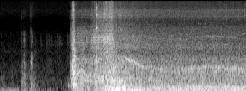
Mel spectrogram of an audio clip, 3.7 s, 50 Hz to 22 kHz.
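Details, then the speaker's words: Rover SD1 3500 Vanden Plas V8, first run in about 10 years: starter catches after a second, fires cleanly and settles into a smooth, even idle with no misses or knocks; normal idle. "running it sounds sweet you know top n Lakes smooth as you like it's not bad considering south of 10 years"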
